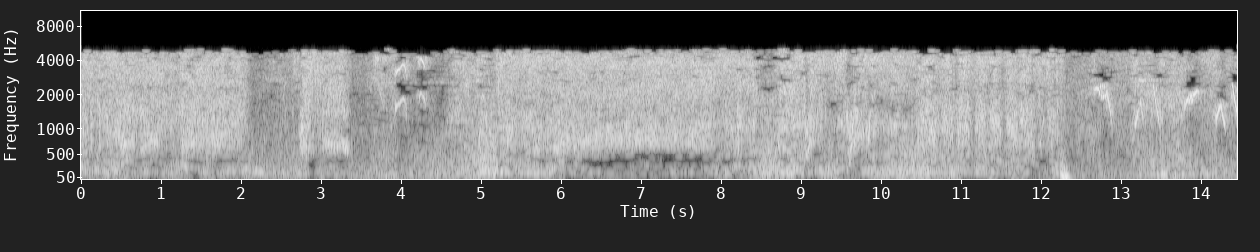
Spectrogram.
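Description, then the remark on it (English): A lyrebird imitates foresters' chainsaws at work: a loud, continuous buzzing drone that revs up and down for the whole stretch, with shifting whines and brief rasping squeals over it, and no one talking. “And now the sounds of foresters and their chainsaws working nearby.”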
